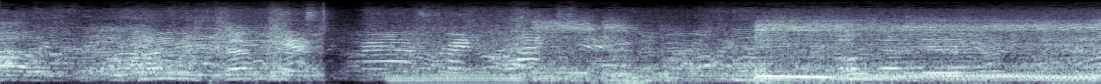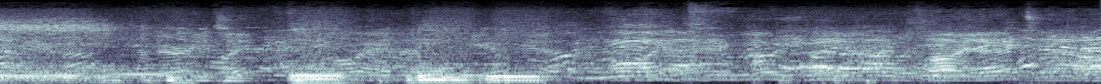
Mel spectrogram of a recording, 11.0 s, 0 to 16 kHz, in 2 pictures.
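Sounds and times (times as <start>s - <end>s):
people talking: 0.0s - 11.0s
electric guitar chords: 1.9s - 8.3s.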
